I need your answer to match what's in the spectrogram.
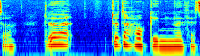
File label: "hogyn", Welsh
